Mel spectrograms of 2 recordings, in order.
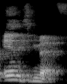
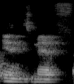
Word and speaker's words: Innsmouth: Or Innsmouth, right? It can be pronounced Innsmouth or Innsmouth. I think, like, the accepted term, the accepted pronunciation is Innsmouth.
